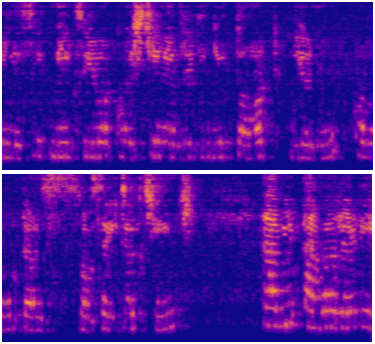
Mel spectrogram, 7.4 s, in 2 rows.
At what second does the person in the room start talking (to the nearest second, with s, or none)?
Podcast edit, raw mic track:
none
